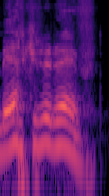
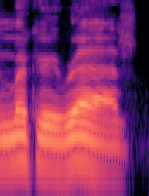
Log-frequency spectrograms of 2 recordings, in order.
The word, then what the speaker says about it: Mercury Rev: just also noticed that when an American says Mercury rev but I'm saying Mercury rev does that sound weird well I I say Mercury rev with the accent on the Rev but then I think Jonathan kind of says like Mercury rev the accent on mer so I don't I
